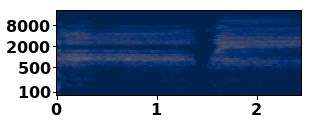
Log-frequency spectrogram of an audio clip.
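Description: Someone breathes in deeply: a long, soft, airy hiss of inhaled breath, a brief gap, then more steady breath noise, all fairly faint with no talking.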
